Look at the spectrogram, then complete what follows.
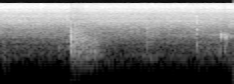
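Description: Steady, crackling sizzle of bacon and about three slices of jarred jalapeno frying together in a hot pan, the bacon turned yellow with turmeric, continuous, with a brief clatter or stir partway through and no talking.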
